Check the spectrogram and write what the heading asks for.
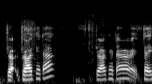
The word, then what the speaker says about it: Drogheda: The G is silent, believe it or not. So it's like a H. It's Drogheda. Drogheda.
